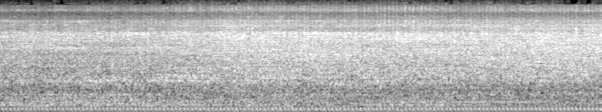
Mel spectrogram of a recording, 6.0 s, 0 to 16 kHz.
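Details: Free John Deere D110 riding mower after repair and carb cleaning, driving with mowing deck engaged: steady, even single-cylinder drone with blades spinning, no misses or knocks; normal running under load.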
